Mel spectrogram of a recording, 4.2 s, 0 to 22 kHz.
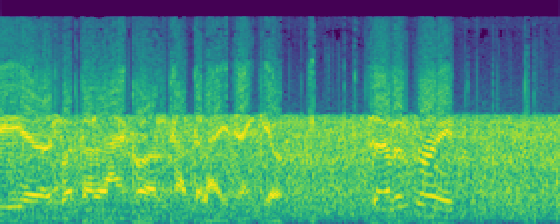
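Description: Single-sideband voice heard through an amateur radio receiver on the FO-29 satellite downlink: a thin, narrow-band voice that the recogniser could not make out, over steady receiver hiss. The voice stops about three and a half seconds in, leaving only hiss.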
